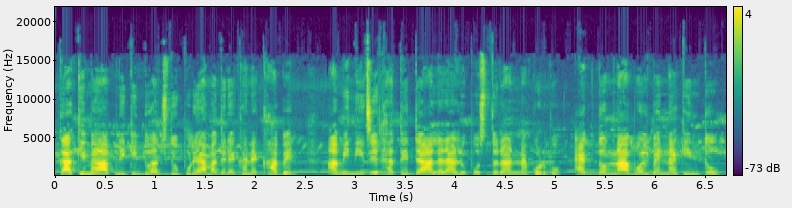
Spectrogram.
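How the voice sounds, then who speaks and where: High-pitched, quick young village bride voiced by a woman. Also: close to an everyday voice. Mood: cheerful, bashful. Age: young adult. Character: young, gentle, caring village daughter-in-law. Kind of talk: animated moral story voice acting. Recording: music behind the voice.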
